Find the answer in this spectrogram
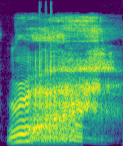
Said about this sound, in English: And yet, real or not, they had heard a distinctly dragonish roar. It filled the whole tower and shook the royal children to their bones.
